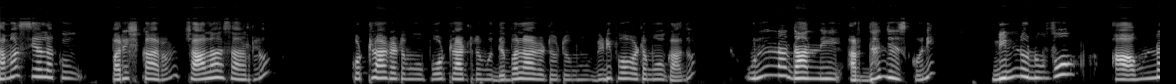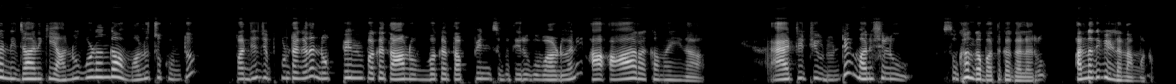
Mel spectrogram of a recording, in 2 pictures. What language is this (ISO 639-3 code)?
tel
